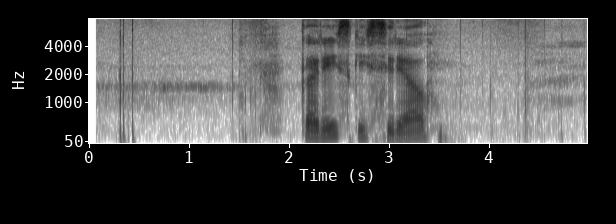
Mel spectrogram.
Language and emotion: Russian, neutral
